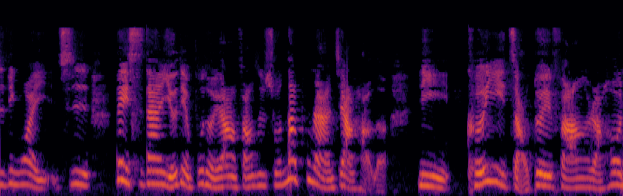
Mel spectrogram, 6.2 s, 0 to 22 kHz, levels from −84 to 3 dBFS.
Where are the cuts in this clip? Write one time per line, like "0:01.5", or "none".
0:04.6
